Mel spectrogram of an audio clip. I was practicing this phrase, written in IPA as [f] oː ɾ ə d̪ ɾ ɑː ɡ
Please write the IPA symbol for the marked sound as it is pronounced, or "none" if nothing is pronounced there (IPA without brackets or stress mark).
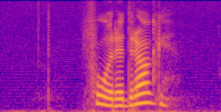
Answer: f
